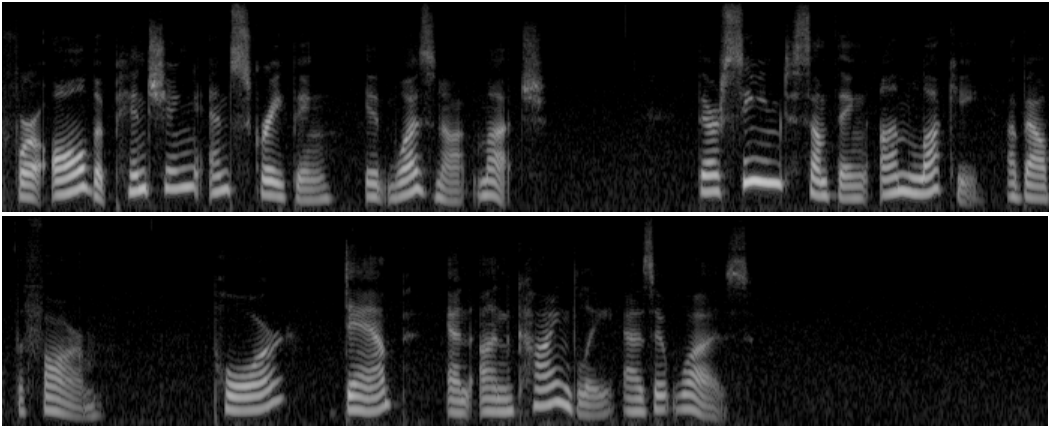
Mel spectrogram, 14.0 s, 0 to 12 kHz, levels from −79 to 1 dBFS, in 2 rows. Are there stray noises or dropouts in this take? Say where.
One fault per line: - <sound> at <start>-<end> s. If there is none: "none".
none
